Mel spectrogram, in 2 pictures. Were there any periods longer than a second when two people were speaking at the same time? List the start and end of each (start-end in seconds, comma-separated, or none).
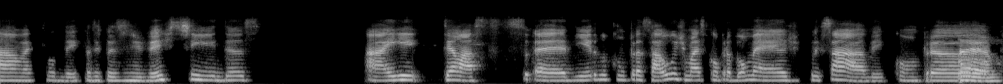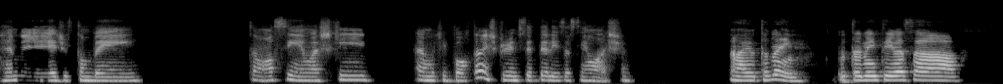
none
